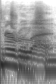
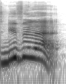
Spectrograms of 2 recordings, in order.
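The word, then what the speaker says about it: Neuvillette: I'll handle Farina says Nervalet myself. I hate it. That's not how you say it. There's not an R in there. And also, that's not even how you pronounce the French R. Anyway. It's Neverlet. It's just Neverlet.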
